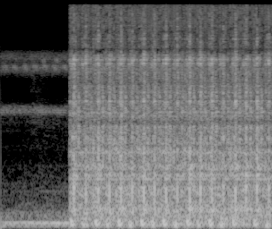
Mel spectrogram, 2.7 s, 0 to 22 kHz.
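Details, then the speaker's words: Honda Activa 125 scooter engine, recorded at night, previously had half-engine work: catches and runs with fast, even, hard tapping every revolution over the exhaust note; damaged crankshaft knock, full engine rebuild needed. "तो यहां पर अगर आप ध्यान से सुनेंगे तो इसमें क्रैंक का भी साउंड आ गया है क्रैंक इसका डमेज हो गया यह देखि कक का साउंड आपको सुनने को मिल रहा होगा"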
